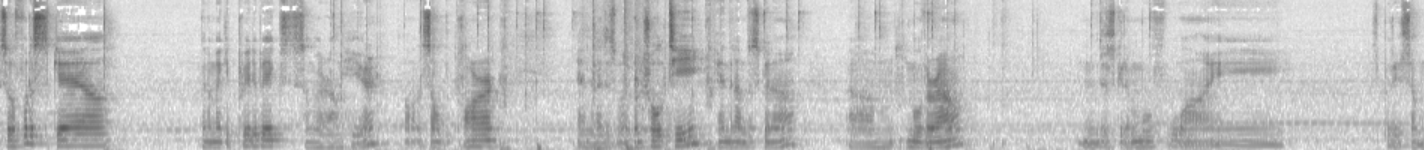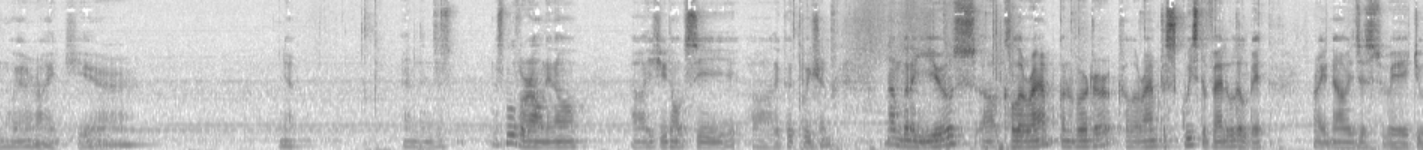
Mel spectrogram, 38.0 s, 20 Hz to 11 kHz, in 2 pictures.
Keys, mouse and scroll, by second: 0.6-3.6 right drag, 4.7 middle click, 5.3 middle click, 6.3 middle click, 6.9 middle drag, 7.5 click, 8.3 ctrl+t, 9.1 middle click, 9.5 middle click, 10.3 click, 10.6 click, 11.5 click, 12.5 middle click, 13.1 middle click, 14.5 middle click, 15.2-16.3 shift+drag, 20.0-23.9 shift+drag, 24.9-29.5 shift+drag, 30.2 middle click, 30.6 middle click, 31.7 middle click, 31.7 click, 32.1 click, 32.2 shift+a, 35.7 middle click.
